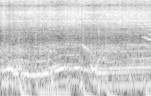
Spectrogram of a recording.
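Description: A rally car's engine revving, its pitch rising and falling, with a steady hiss of spraying gravel, over music with a regular bass beat.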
